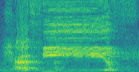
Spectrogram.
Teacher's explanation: when you stop on the dha, don't make qalqala.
